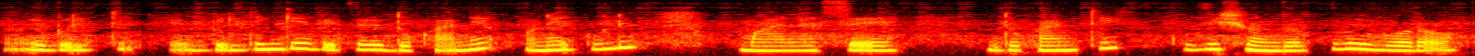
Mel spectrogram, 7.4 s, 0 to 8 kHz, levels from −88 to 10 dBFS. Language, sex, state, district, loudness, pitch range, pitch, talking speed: Bengali, female, Assam, Hailakandi, -16 LUFS, 205-255 Hz, 225 Hz, 120 wpm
